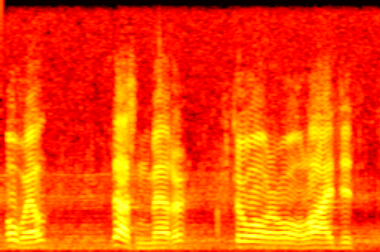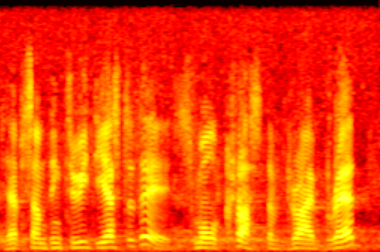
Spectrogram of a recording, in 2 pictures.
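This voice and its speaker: A man's voice: a little high, moderate pace, lightly acted. A man playing an eager, freeloading comic sidekick with florid, mock-pitiful speech in a vintage radio drama. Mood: wheedling. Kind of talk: 1940s-50s radio drama acting. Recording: noisy, muffled vintage radio recording.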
